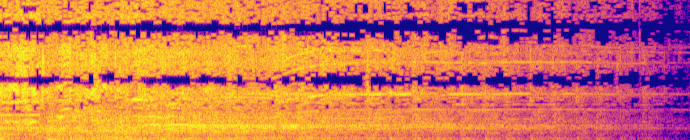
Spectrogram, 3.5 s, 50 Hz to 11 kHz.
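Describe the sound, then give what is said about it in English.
A crowd at the Defund the War Machine rally on December 9, 2023, near the Pentagon in Arlington, Virginia, cheers and shouts in a dense, roaring wash of voices with whoops rising above it, the noise holding steady before gradually fading out over a few seconds. “You just heard participants in the Defund the War Machine rally held December 9th, 2023, near the Pentagon in Arlington, Virginia”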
